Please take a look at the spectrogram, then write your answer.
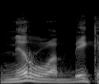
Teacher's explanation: من ربک نون ساکن بعدش را ادغام بدون غنه و را حکم استعلا داره، حکمش استعلاست چون فتحه داره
